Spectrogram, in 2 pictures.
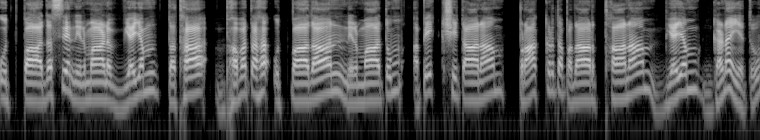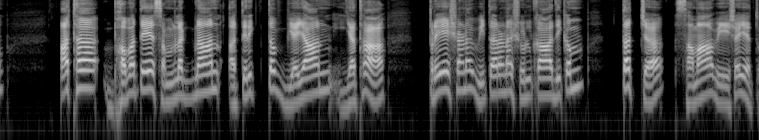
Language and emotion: Sanskrit, neutral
